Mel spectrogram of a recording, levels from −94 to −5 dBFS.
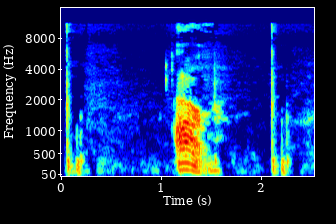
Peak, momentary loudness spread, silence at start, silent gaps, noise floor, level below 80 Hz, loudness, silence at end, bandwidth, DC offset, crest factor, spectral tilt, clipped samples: -2 dBFS; 23 LU; 0.05 s; none; -61 dBFS; -54 dBFS; -15 LUFS; 0.25 s; 11.5 kHz; under 0.1%; 20 dB; -5.5 dB/octave; under 0.1%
